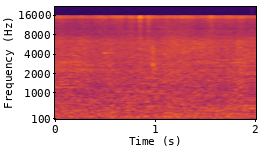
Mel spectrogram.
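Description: Steady background noise of a large indoor market hall, with a low even hum and no distinct event.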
